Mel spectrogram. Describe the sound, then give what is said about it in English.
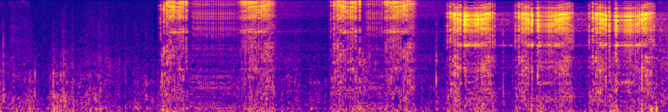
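A ratchet-like mechanical clicking comes in roughly eight short, bright rasping bursts, each a rapid run of crisp clicks, separated by brief pauses after a quiet opening second. No one speaks. “This third one is a ratchet-like interaction.”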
